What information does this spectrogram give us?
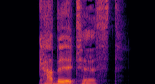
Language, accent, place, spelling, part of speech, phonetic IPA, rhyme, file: German, Germany, Berlin, kabbeltest, verb, [ˈkabl̩təst], -abl̩təst, De-kabbeltest.ogg
- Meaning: inflection of kabbeln: 1. second-person singular preterite 2. second-person singular subjunctive II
